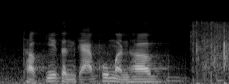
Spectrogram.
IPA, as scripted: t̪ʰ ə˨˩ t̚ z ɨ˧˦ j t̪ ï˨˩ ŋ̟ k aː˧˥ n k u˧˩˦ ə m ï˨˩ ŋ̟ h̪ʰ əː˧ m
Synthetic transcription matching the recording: t̪ʰ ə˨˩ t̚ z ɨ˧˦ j t̪ ï˨˩ ŋ̟ k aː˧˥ m k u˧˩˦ ə m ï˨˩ ŋ̟ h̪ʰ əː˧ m

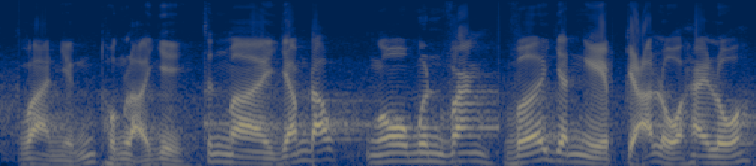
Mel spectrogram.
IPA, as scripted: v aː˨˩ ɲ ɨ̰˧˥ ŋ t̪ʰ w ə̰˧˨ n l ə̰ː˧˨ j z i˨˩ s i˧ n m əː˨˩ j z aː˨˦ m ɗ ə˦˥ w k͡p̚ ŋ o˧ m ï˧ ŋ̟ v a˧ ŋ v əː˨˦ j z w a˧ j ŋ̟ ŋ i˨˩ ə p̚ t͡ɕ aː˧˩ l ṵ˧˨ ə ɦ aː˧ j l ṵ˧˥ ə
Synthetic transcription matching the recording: v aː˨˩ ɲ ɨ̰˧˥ ŋ t̪ʰ w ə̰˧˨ n l ə̰ː˧˨ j z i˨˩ s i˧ n m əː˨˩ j z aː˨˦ m ɗ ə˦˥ w k͡p̚ ŋ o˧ m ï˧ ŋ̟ v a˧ ŋ v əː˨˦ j z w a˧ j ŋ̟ ŋ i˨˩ ə p̚ t͡ɕ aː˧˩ l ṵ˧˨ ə ɦ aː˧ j l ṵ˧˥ ə

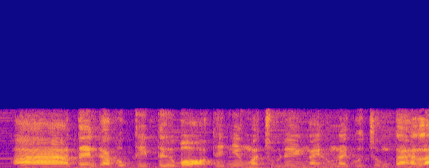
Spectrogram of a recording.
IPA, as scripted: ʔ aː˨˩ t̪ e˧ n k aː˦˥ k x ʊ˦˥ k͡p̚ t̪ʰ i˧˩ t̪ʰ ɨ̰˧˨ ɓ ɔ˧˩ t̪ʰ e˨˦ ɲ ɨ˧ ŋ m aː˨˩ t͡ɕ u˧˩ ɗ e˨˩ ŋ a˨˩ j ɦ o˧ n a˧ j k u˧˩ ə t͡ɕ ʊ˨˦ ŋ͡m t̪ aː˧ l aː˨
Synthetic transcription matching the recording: ʔ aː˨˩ t̪ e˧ n k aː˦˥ k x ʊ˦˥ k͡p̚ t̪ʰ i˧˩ t̪ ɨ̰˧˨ ɓ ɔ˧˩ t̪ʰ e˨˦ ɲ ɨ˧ ŋ m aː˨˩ t͡ɕ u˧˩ ɗ e˨˩ ŋ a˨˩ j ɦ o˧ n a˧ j k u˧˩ ə t͡ɕ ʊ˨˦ ŋ͡m t̪ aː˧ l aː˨

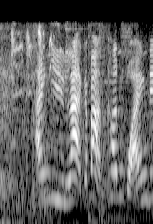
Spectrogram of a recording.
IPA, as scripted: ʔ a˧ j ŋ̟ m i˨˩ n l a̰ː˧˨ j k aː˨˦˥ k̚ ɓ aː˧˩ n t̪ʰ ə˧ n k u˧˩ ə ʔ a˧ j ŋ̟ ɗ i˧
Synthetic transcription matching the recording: ʔ a˧ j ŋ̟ ɲ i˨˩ n l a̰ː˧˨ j k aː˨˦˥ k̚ ɓ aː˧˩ n t̪ʰ ə˧ n k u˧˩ ə ʔ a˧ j ŋ̟ ɗ i˧

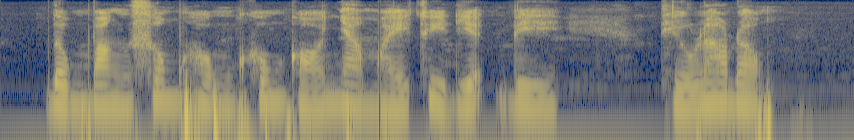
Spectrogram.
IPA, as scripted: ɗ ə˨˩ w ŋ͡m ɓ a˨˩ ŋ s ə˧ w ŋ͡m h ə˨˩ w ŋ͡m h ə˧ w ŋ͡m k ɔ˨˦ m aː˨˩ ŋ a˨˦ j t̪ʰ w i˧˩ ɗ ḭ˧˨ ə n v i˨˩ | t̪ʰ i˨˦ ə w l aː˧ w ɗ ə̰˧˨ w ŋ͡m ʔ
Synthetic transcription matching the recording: ɗ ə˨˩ w ŋ͡m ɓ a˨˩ ŋ s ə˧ w ŋ͡m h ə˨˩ w ŋ͡m x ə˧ w ŋ͡m k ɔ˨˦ ɲ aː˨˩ m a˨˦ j t̪ʰ w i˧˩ ɗ ḭ˧˨ ə n v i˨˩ | t̪ʰ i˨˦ ə w l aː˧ w ɗ ə̰˧˨ w ŋ͡m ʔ

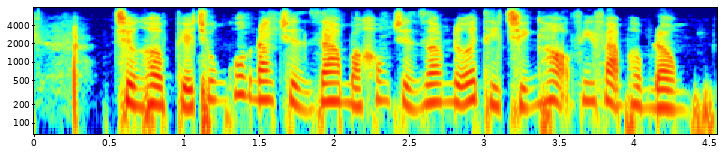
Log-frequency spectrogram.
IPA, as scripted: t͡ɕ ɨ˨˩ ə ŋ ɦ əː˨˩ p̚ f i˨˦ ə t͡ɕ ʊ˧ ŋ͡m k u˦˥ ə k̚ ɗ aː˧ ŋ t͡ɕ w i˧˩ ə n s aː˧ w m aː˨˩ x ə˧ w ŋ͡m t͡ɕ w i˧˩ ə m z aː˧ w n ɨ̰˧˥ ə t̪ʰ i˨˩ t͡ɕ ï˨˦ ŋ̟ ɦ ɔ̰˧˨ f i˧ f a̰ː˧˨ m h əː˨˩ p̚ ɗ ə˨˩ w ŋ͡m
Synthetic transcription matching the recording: t͡ɕ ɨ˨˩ ə ŋ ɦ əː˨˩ p̚ f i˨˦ ə t͡ɕ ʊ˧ ŋ͡m k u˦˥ ə k̚ ɗ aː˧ ŋ t͡ɕ w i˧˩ ə n z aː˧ w m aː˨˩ x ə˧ w ŋ͡m t͡ɕ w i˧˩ ə n z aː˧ w n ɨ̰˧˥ ə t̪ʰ i˨˩ t͡ɕ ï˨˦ ŋ̟ ɦ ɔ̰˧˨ v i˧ f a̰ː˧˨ m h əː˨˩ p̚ ɗ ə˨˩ w ŋ͡m

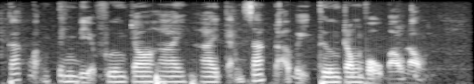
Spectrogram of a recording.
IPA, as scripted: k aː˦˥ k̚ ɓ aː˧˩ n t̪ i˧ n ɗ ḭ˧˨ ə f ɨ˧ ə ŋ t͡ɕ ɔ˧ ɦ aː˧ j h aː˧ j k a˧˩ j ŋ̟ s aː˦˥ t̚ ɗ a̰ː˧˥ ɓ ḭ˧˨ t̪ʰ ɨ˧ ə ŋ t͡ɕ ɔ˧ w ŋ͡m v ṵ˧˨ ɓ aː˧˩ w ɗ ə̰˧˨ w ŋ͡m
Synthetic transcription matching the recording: k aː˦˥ k̚ ɓ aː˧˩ n t̪ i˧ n ɗ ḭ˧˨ ə f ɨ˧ ə ŋ t͡ɕ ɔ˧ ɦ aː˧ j h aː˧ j k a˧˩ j ŋ̟ s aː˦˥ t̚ ɗ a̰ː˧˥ ɓ ḭ˧˨ t̪ʰ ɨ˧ ə ŋ t͡ɕ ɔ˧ w ŋ͡m v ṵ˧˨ ɓ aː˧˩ w ɗ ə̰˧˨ w ŋ͡m

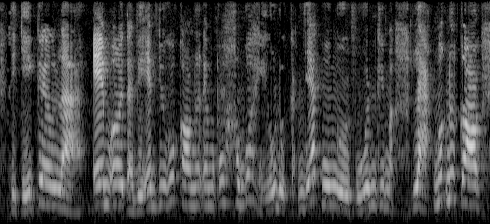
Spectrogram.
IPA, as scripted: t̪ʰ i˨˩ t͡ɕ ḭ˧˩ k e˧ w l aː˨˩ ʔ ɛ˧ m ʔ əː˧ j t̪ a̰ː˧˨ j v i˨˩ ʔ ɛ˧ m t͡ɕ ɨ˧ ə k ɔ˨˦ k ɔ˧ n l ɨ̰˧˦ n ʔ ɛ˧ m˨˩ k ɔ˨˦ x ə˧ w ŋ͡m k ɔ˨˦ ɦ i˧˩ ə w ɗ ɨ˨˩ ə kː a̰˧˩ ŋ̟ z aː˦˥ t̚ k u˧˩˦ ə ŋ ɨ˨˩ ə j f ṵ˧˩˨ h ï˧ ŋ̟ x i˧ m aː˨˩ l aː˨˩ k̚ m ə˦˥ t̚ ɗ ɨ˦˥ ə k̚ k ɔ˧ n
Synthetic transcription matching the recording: t̪ʰ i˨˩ t͡ɕ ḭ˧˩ k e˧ w l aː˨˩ ʔ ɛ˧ m ʔ əː˧ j t̪ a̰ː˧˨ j v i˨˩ ʔ ɛ˧ m t͡ɕ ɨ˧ ə k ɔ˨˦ k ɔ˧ n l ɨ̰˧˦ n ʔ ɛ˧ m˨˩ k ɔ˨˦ x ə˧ w ŋ͡m k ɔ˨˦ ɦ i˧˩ ə w ɗ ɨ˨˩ ə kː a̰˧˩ ŋ̟ z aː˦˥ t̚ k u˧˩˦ ə ŋ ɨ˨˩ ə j f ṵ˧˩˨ h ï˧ ŋ̟ x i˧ m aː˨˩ l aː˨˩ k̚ m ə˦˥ t̚ ɗ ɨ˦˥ ə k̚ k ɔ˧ n

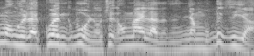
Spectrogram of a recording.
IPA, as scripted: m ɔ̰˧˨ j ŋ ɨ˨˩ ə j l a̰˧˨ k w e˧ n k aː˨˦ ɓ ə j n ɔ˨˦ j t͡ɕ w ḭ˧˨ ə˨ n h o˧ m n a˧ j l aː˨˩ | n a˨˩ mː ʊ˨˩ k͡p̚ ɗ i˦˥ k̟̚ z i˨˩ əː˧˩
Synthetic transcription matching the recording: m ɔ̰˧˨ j ŋ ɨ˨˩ ə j l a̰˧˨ k w e˧ n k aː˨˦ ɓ ə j n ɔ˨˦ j t͡ɕ w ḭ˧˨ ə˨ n h o˧ m n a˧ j l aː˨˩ | ɲ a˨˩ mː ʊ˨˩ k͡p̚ ɗ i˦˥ k̟̚ z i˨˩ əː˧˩

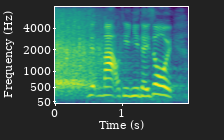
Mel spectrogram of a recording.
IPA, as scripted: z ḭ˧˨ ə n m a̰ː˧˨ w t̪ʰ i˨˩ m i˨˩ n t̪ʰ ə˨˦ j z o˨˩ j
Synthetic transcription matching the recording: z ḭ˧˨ ə n m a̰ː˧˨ w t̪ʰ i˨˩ ɲ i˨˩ n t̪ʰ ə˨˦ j z o˨˩ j

